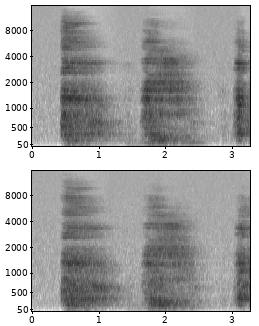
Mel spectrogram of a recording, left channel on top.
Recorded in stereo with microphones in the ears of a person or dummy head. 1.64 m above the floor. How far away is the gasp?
About 2 m.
